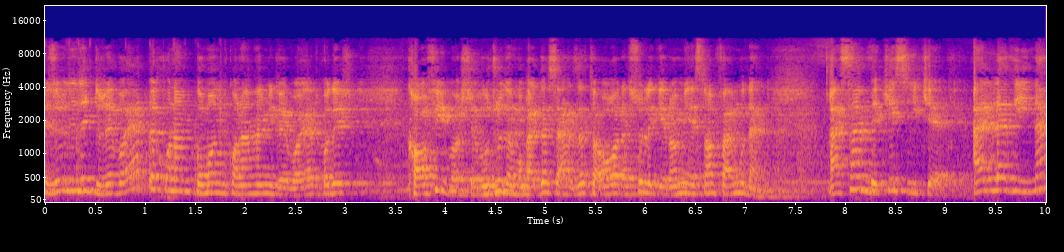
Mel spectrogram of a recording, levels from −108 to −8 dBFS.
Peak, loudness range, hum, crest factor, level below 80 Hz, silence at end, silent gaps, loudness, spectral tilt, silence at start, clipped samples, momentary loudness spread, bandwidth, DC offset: -10 dBFS; 1 LU; none; 20 dB; -70 dBFS; 0 s; none; -27 LUFS; -2.5 dB/octave; 0 s; under 0.1%; 5 LU; 11.5 kHz; under 0.1%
